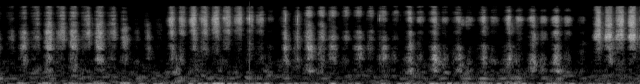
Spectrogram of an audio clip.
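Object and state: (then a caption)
Colored pencil rubbing on paper. A pink colored pencil rubs back and forth on a flat paper coloring page along the dress hem. It makes a rapid series of bright, dry, scratchy strokes with little low end, growing louder in bursts toward the middle and the end.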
